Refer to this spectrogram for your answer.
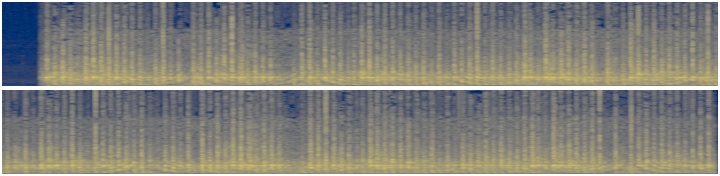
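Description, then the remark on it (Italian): A pulsar's radio signal rendered as sound, each thud or tick being one rotation of the star on its axis: a rapid, steady train of ticking thuds with a buzzy, droning tone, loud and unbroken for the whole stretch, with no voices. “Ogni tonfo, proprio detta a livello aretino, ogni tonfo, ogni ticchettio è una rotazione su se stessa della stella.”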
